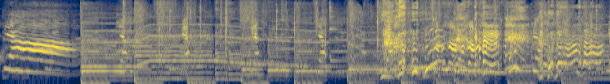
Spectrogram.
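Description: A cat gives a clear, drawn-out meow on its own, then a steady, rhythmic backing track comes in, with more wavering meow-like cries rising over the music near the end.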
